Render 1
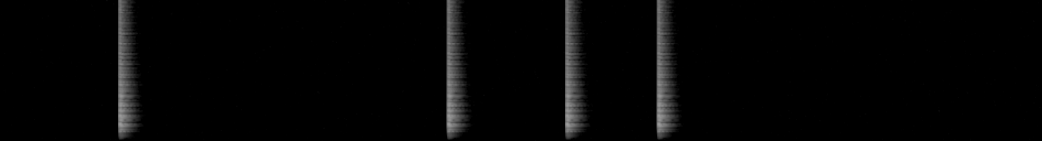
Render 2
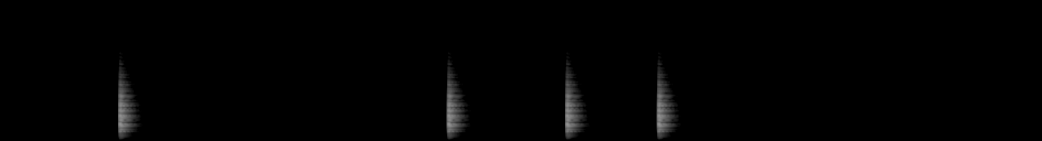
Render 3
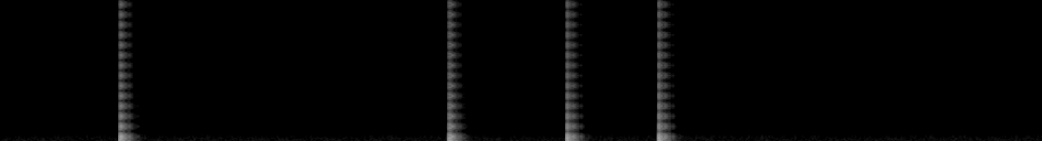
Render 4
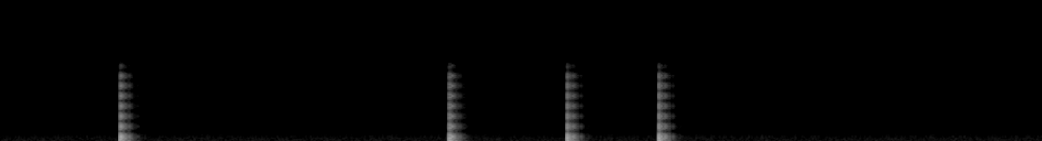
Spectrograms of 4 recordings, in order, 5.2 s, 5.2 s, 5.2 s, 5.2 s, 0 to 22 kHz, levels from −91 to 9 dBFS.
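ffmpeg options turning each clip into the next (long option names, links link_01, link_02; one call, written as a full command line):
ffmpeg -i in.wav -af "lowpass=frequency=6100:width=0.5412,lowpass=frequency=6100:width=1.3066,volume=-4dB" out.wav
ffmpeg -i in.wav -af "acrusher=samples=28:mix=1:aa=0.000001,volume=3dB" out.wav
ffmpeg -i in.wav -af "aresample=22050,aresample=44100,volume=1dB" out.wav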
